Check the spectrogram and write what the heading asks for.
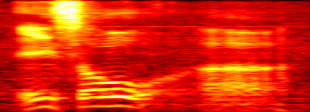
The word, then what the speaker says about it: Aso: Aso, assassin. It's not an assassin. It's spelled A-S-O.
